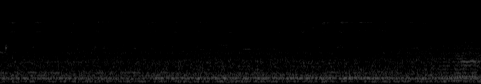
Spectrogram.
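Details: Honey bees at a UK hive entrance while parasitic-looking flies approach. A constant low droning hum sits beneath a noisy, hissy background with faint ticking sounds.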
